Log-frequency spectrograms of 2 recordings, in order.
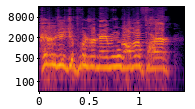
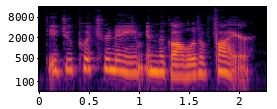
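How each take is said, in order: First: It is said angrily and dramatically. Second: It is said calmly and quietly.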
